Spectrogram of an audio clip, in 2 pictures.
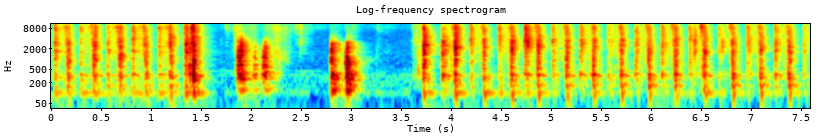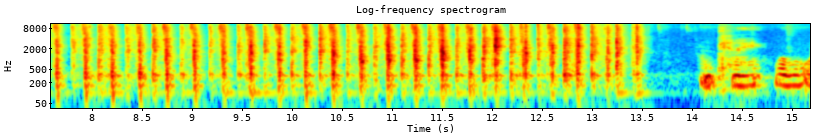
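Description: Tarot cards are shuffled in a long run of rapid, dense riffling clicks, close and fairly quiet, between brief pauses, with a voice speaking near the end.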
